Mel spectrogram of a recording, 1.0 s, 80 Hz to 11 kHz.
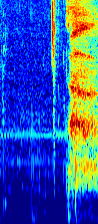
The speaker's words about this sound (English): I'm drinking a Red's Wicked Apple, 8% alcohol, and yeah, so here's the feeling good all the time. Let's take a sip of this.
